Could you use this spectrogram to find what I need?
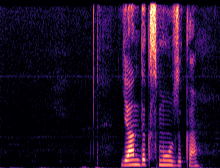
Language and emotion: Russian, neutral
